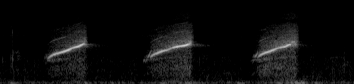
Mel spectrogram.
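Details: A spring peeper, a tiny frog calling on the first warm evenings of spring, gives clear, rising whistled peeps, one about every second.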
